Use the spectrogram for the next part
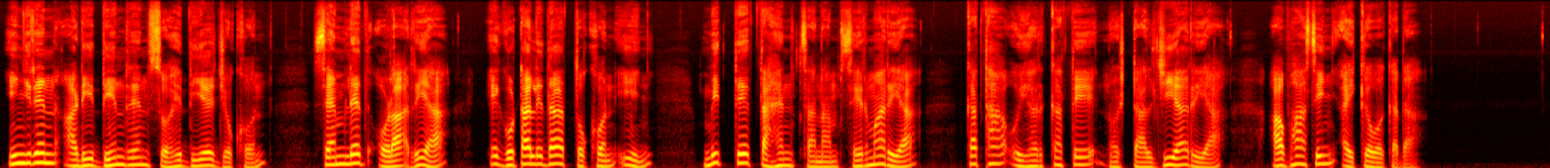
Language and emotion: Santali, sad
